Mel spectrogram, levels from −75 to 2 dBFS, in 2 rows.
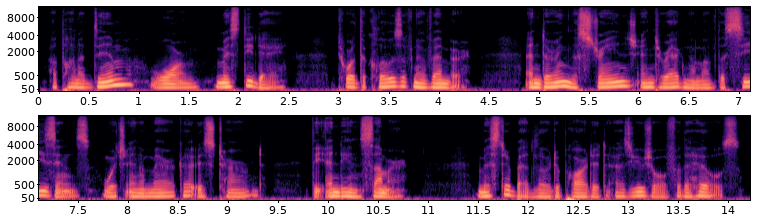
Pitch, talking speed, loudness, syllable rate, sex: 115 Hz, 150 wpm, -18 LUFS, 5.0 syllables/s, male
